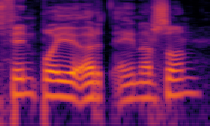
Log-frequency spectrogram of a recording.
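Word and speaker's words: Finnbogi: So, uh, my my full name is Finn Boy, but can't put that on a piece of paper.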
